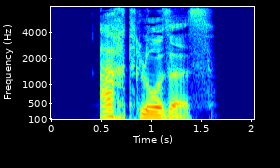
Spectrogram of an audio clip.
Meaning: strong/mixed nominative/accusative neuter singular of achtlos
- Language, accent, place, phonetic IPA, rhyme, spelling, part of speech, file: German, Germany, Berlin, [ˈaxtloːzəs], -axtloːzəs, achtloses, adjective, De-achtloses.ogg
